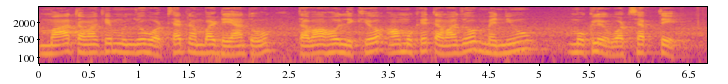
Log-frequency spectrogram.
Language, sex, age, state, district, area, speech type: Sindhi, male, 18-30, Maharashtra, Mumbai Suburban, urban, spontaneous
